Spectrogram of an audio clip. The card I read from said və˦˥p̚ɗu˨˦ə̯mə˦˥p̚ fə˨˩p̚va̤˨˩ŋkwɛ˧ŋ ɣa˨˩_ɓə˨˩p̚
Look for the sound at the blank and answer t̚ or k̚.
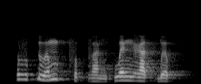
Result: t̚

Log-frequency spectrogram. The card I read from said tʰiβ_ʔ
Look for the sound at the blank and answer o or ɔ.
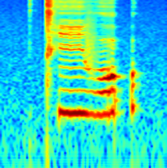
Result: o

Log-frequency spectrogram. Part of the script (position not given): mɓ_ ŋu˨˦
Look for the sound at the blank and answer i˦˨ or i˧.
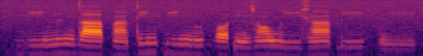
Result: i˧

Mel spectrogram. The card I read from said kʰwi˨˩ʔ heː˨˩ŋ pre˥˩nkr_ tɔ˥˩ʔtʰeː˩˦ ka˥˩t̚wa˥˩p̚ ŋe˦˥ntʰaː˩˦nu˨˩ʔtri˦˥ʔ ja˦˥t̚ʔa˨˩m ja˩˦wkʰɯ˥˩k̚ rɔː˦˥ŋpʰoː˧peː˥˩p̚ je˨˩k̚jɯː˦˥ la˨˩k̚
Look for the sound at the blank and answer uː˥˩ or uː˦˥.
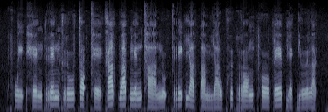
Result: uː˦˥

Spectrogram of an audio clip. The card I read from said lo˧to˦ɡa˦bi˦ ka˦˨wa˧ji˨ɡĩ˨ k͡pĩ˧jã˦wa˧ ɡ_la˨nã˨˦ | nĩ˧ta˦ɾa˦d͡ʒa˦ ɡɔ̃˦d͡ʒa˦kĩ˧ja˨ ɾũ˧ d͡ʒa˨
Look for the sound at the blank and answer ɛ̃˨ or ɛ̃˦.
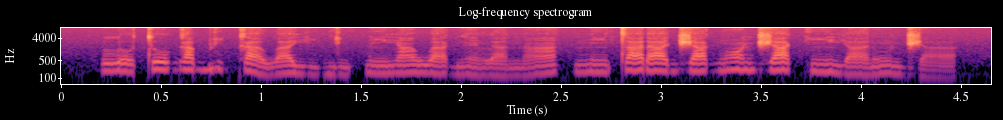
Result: ɛ̃˨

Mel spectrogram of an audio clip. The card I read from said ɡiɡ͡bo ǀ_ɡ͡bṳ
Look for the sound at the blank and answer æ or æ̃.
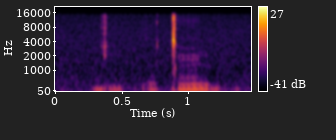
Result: æ̃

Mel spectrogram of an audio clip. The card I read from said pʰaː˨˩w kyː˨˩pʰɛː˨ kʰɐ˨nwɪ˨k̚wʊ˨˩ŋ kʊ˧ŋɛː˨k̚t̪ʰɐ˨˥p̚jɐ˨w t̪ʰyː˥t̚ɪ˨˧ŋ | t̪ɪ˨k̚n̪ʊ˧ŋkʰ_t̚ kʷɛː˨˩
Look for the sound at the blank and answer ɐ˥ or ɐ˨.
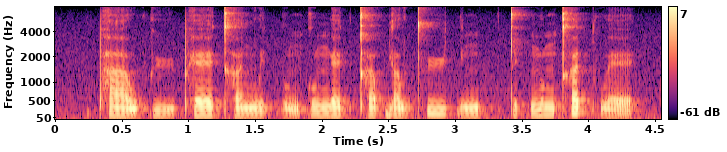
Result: ɐ˥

